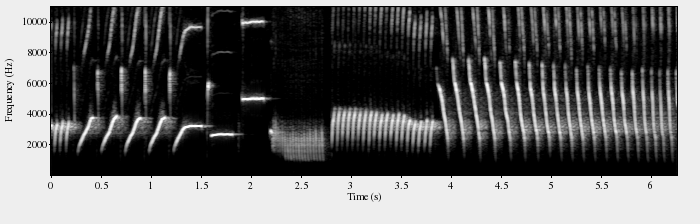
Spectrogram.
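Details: Yellow canary, kept as a pet, singing rising whistled notes in a quick series, a few pure tones, a low buzzy rattle, then a long fast trill and a sequence of rapid descending chirps.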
